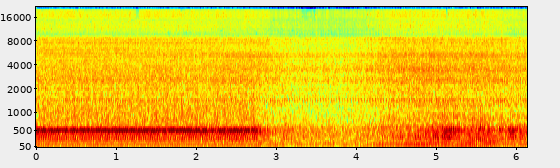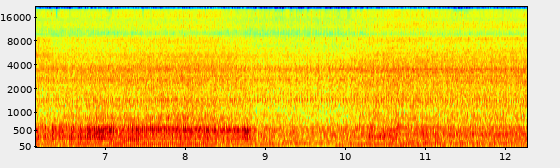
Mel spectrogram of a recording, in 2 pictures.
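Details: 2014 Hyundai Sonata 2.4L GDI: fast metallic rattle over idle, most audible around 1000–1500 rpm in gear starting off; belt tensioner replaced without change, rattle stops when AC switched off, AC compressor rattle.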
